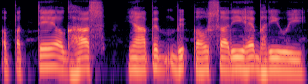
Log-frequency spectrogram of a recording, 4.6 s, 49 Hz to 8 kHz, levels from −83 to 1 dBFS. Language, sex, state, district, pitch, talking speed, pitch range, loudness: Hindi, male, Uttar Pradesh, Lucknow, 120 Hz, 140 wpm, 115-125 Hz, -19 LUFS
